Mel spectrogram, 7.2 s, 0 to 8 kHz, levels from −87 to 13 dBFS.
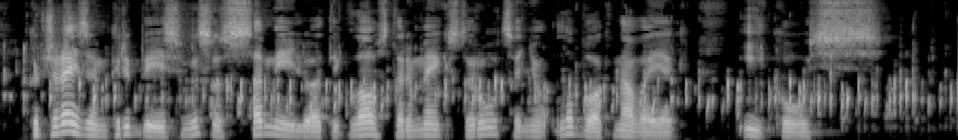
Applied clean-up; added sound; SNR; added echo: classical method Wiener filter.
